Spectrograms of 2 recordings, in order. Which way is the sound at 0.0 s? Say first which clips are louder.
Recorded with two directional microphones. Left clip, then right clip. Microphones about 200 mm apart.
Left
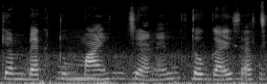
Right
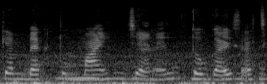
Left 6 dB; 25° left (ahead or behind).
